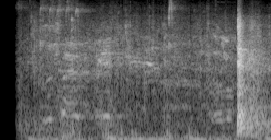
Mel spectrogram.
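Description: Voices over a steady low rumble, with one sharp knock just before the end.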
